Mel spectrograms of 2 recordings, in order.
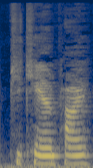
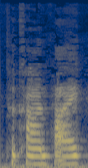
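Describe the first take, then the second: First: "pecan" as PEE-can, stress on the first syllable, short flat "can"; pecan said one way. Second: "pecan" as puh-KAHN, weak first syllable, stress on a long "kahn"; pecan said the other way. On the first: Crafter to viewers, trying the first way of saying pecan. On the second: Crafter to viewers, trying the other way of saying pecan. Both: Shown as a demonstration. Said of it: "Do you say pecan or pecan?".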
